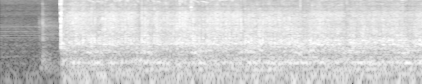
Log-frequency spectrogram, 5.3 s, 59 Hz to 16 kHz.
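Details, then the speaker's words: 1969 Chevy C/20 with 327 V8, not run for 40 years: steady starter cranking for several seconds that never catches. There is no spark because the owner forgot to install the distributor rotor. Crank, no start. "i forgot to install a key component and then i just proceeded to try to start it and was mind bottled at why it wouldn't start"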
